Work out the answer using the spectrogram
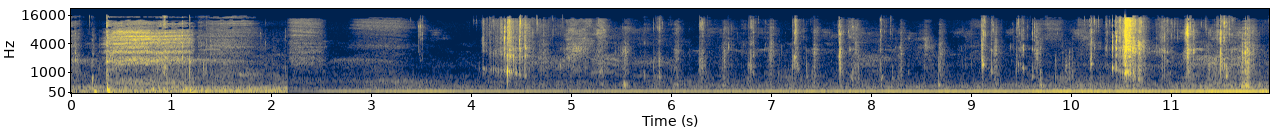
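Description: A person biting and chewing crisp fried puris topped with shredded cucumber and sauce, close to the microphone: a run of sharp crunches and crackles, with louder bites about four seconds in and again near the end, over a steady low hum.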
